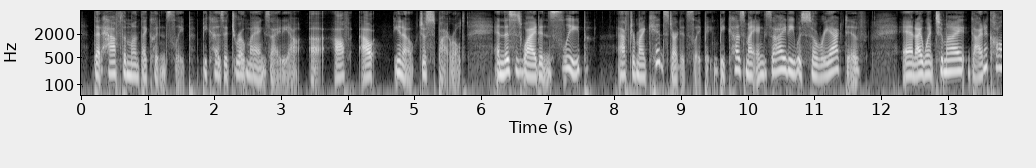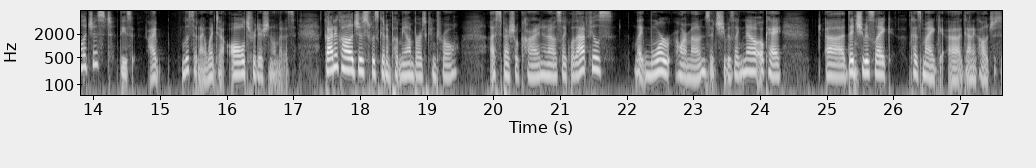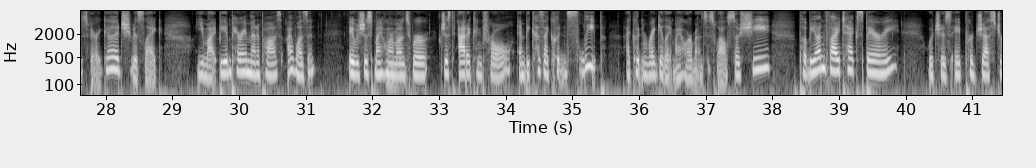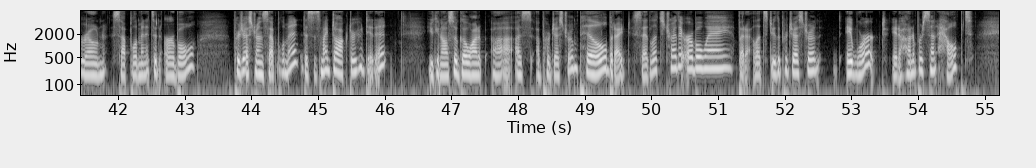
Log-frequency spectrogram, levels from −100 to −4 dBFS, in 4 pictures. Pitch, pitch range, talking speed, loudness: 195 Hz, 175-225 Hz, 190 wpm, -22 LUFS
